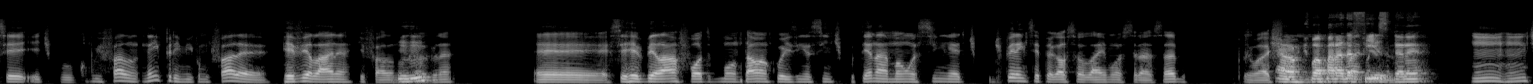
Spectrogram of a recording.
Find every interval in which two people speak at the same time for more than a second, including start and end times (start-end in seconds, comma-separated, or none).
12.7-14.0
